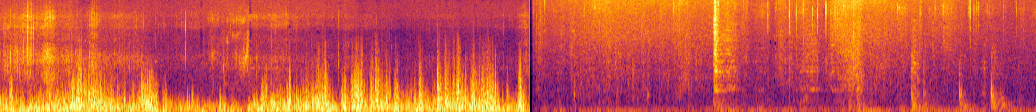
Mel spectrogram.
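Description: Loud rumbling and crackling handling noise on the camera microphone outdoors, cut off suddenly about five seconds in. Then quiet room tone in a small room, with a couple of faint knocks.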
